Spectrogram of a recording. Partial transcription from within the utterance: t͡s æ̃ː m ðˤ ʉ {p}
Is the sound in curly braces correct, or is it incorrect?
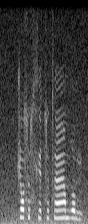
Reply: incorrect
